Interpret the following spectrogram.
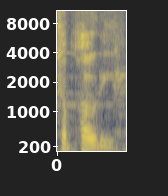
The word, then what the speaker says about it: Capote: i don't think but it that name is pronounced capote i'm gonna cody yeah okay put a second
